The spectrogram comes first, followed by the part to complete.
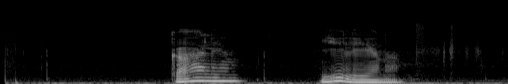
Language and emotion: Russian, sad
